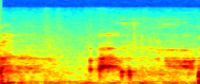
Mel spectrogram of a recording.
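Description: A pause in conversation: a voice trails off at the start, then it is mostly quiet, with a faint, brief murmur or whisper about a second in.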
